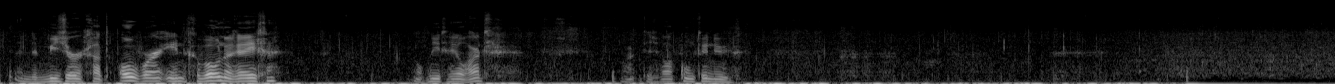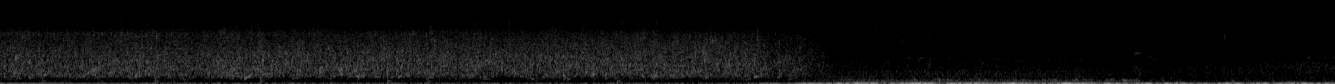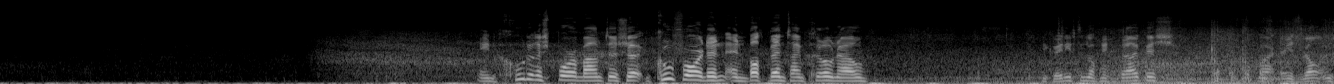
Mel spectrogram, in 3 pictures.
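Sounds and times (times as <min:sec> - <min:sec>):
stream water rushing over rocks: 0:11.2 - 0:21.6.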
